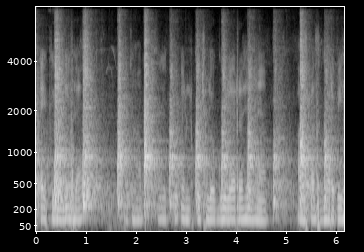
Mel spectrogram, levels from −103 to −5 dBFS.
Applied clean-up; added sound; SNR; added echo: none; Tools; -4 dB; none.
